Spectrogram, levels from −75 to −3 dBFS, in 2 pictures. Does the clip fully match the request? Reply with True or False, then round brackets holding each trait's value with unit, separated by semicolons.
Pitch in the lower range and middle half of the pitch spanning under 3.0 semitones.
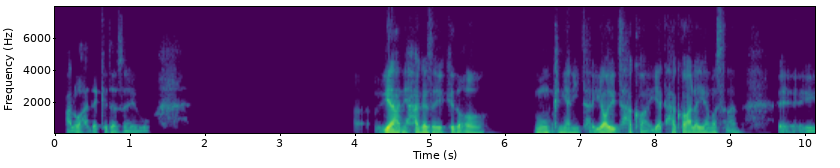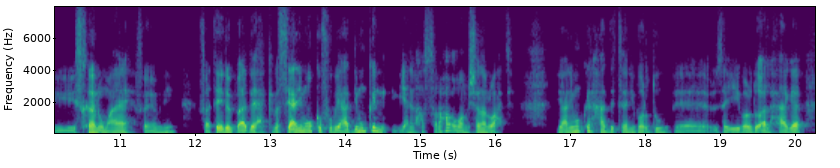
False (115 Hz; 3.3 semitones)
